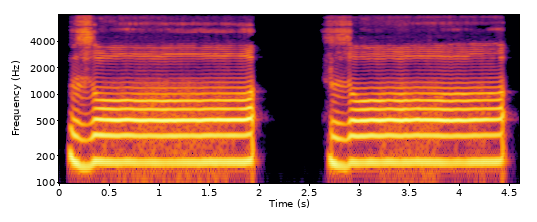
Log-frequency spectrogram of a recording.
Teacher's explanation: جیسے آپ کو طا کے لیے ایکسپلین کیا گیا تو وہی کنڈیشن ضا کے لیے ہیں، اور ضا کو پڑھنے کے لیے ہم اپنے زبان کی نوک جب اوپر والے دانتوں کے ساتھ ٹچ کرتے ہیں، تھوڑی بھاری یا موٹی آواز پیدا کرتے ہیں، تب ہم اس کو پڑھتے ہیں ضا، ضا۔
